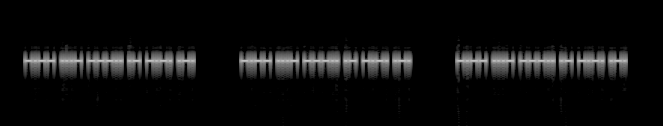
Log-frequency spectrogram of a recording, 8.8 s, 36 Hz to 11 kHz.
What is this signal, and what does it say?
Morse code, heard as a keyed tone, about 40 wpm, 700 Hz. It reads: YV8ACR YV8ACR YV8ACR
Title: DXCC-100 Call Signs - 6 Characters - Repeated 3x - 40wpm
